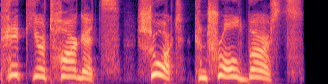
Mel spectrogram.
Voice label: Crew Enemy Spot, Female; Dialog; Warframe; Railjack Crew; Steel Meridian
